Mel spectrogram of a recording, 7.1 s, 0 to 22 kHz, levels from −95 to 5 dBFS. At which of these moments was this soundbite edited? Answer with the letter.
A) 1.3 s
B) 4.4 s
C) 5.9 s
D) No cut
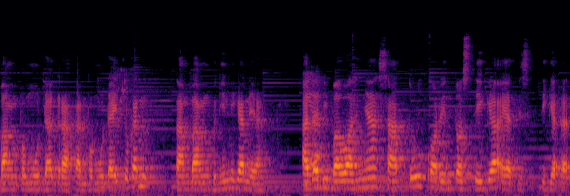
D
